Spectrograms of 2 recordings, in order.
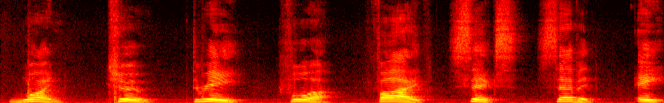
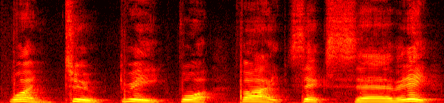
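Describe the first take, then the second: First: The count is at a normal, steady pace. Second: The count is somewhat faster than before.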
